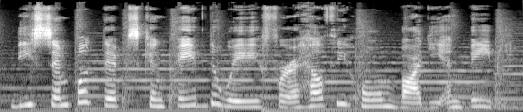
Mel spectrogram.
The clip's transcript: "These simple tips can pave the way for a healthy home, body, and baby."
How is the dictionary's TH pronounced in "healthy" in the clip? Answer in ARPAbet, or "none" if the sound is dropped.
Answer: TH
